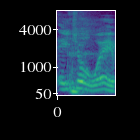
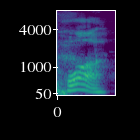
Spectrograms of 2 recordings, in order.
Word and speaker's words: Hoa: My name is spelled HOA, but you don't call me Hoa. Yeah, do. we call you Hua.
